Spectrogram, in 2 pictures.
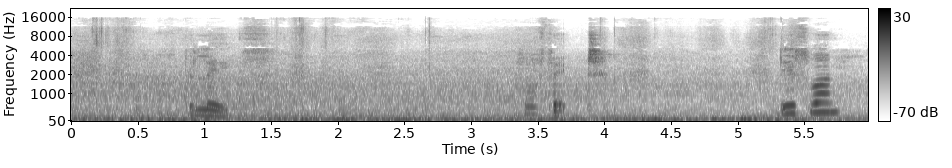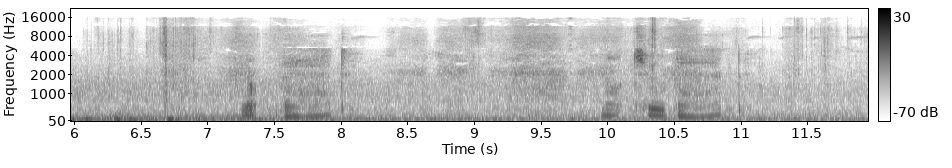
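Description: A knife slices softly through a mushroom stem.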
